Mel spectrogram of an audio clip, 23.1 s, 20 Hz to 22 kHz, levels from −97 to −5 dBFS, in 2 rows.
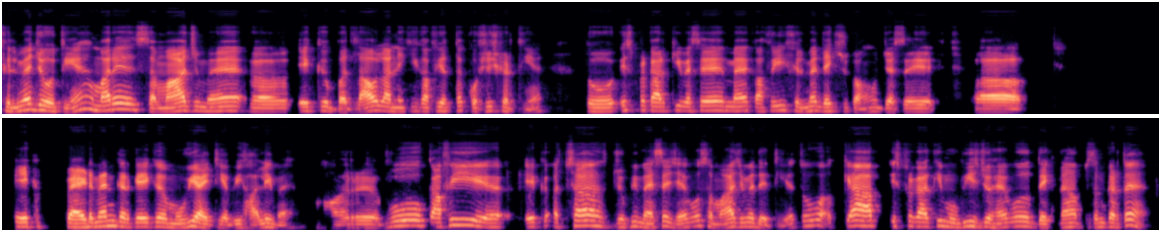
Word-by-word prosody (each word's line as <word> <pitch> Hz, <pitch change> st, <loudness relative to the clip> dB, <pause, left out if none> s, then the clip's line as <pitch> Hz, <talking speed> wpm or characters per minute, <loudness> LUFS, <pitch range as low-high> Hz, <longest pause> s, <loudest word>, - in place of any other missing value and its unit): फिल्में 150 Hz, +7 st, +2 dB
जो 175 Hz, -2 st, +3 dB
होती 140 Hz, -3 st, 0 dB
हैं, 180 Hz, -, 0 dB
हमारे 200 Hz, +1 st, +2 dB
समाज 155 Hz, -2 st, +3 dB
में 150 Hz, +2 st, +2 dB
अ, 125 Hz, -1 st, -1 dB
एक 145 Hz, +1 st, -2 dB, 0.2 s
बदलाव 115 Hz, +7 st, +3 dB
लाने 130 Hz, -4 st, 0 dB
की 140 Hz, +2 st, -16 dB
काफ़ी 135 Hz, +1 st, -3 dB
हद 140 Hz, -1 st, -4 dB
तक 155 Hz, 0 st, -7 dB
कोशिश 150 Hz, 0 st, -6 dB
करती -, -, -7 dB
हैं। -, -, -11 dB, 0.4 s
तो 130 Hz, 0 st, -3 dB
इस 160 Hz, +1 st, -6 dB
प्रकार 155 Hz, -3 st, 0 dB
की 165 Hz, -, -5 dB
वैसे 160 Hz, +2 st, +2 dB
मैं 150 Hz, +1 st, +1 dB
काफ़ी 155 Hz, +5 st, -4 dB
फिल्में 150 Hz, +2 st, -3 dB
देख 135 Hz, -1 st, -1 dB
चुका 135 Hz, -2 st, -6 dB
हूँ। 125 Hz, +5 st, -11 dB
जैसे 120 Hz, 0 st, -3 dB
अ 115 Hz, -1 st, +1 dB, 1.5 s
एक 150 Hz, -1 st, +2 dB, 0.3 s
पैडमैन 160 Hz, +6 st, +7 dB
करके 155 Hz, -2 st, +5 dB
एक 155 Hz, 0 st, 0 dB
मूवी 130 Hz, +1 st, +1 dB
आई -, -, +8 dB
थी 125 Hz, -, -7 dB
अभी 125 Hz, +3 st, -5 dB
हाल 115 Hz, +3 st, -4 dB
ही 145 Hz, -, +2 dB
में, 105 Hz, -, -6 dB, 0.5 s
और 115 Hz, +2 st, -8 dB, 0.3 s
वो 190 Hz, +4 st, -1 dB
काफ़ी 160 Hz, +7 st, +1 dB, 0.7 s
एक 460 Hz, -, -4 dB
अच्छा 185 Hz, -1 st, 0 dB, 0.3 s
जो 140 Hz, -, -6 dB
भी 170 Hz, -, -6 dB
मैसेज 135 Hz, +1 st, -1 dB
है -, -, 0 dB
वो 170 Hz, +4 st, -7 dB
समाज 150 Hz, -2 st, -2 dB
में 155 Hz, 0 st, -3 dB
देती 210 Hz, -1 st, -6 dB
है। -, -, -8 dB
तो 190 Hz, +2 st, -5 dB
क्या 185 Hz, +1 st, +5 dB
आप 180 Hz, -1 st, +5 dB
इस 170 Hz, -, -7 dB
प्रकार 165 Hz, -3 st, +1 dB
की 185 Hz, -, -4 dB
मूवीज़ 155 Hz, +1 st, -4 dB
जो 150 Hz, 0 st, -1 dB
है 130 Hz, +2 st, -1 dB
वो 165 Hz, +2 st, -3 dB
देखना 140 Hz, +1 st, -2 dB
पसंद 145 Hz, 0 st, -11 dB
करते 150 Hz, +7 st, 0 dB
हैं? 180 Hz, -, -5 dB
150 Hz, 180 wpm, -23 LUFS, 130-165 Hz, 1.5 s, आई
